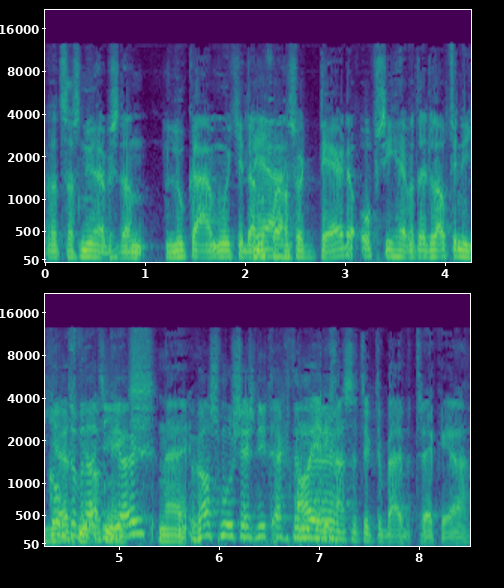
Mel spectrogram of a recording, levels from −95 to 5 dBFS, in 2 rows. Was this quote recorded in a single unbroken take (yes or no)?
yes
